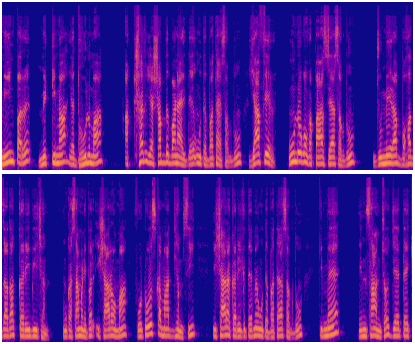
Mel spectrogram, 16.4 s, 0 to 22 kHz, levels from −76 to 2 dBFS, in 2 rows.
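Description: Nothing is technically wrong with this speech recording. Opus voice compression can be heard at work, with only light coding traces across a full-width band, which fits a hybrid setting at around 20 kbps.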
